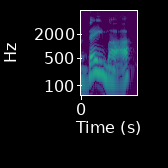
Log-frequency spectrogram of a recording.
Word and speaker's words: bema: The Greek word is bema, B-E-M-A, the E is pronounced as a long A, bema, in Romans chapter 14, verse 10 through 12.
